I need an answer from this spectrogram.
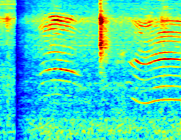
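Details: Cat meows used to attract others: a high, wavering meow, a short sharp knock, then a long, level, drawn-out meow sustained to the end, over steady background hiss.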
